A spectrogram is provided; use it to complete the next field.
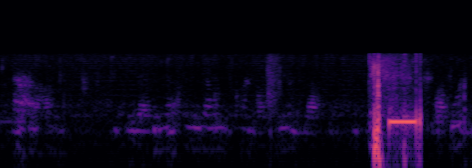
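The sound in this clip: A telephone ringing tone sounds on an outgoing call as one short, steady, loud burst, following casual talk.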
